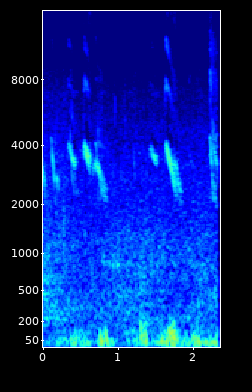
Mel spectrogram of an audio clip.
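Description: A flock of purple martins calling in flight: many short, downward-sliding chirps, several a second and overlapping, with a few low rumbling thumps underneath.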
